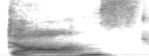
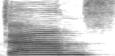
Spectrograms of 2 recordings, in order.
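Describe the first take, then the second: First: It is said with a British vowel. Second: It is said with an American vowel. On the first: "instead of dance" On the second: "American English says things like dance"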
